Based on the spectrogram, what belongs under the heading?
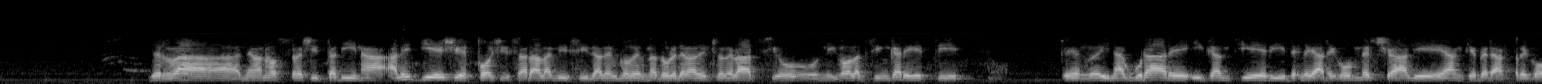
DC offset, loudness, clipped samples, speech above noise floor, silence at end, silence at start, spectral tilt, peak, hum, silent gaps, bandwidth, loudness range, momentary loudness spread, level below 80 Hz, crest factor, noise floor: under 0.1%; -25 LUFS; under 0.1%; 35 dB; 0 s; 1.5 s; -7 dB/octave; -10 dBFS; none; none; 7 kHz; 3 LU; 6 LU; -72 dBFS; 16 dB; -59 dBFS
